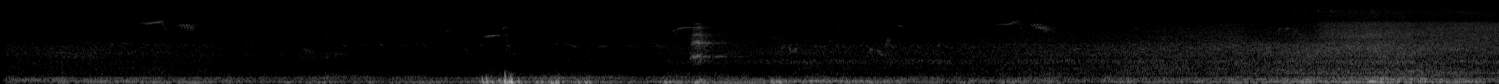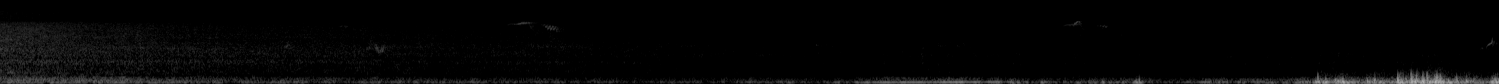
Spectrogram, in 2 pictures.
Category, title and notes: Soundscapes > Urban
sitting by the Virgin Mary statue at Our Lady Queen of Peace in Pitman, New Jersey 2025 05 13-12 49 49
Recorded while sitting by the Virgin Mary statue at Our Lady Queen of Peace in Pitman, New Jersey.
field-recording, outside, suburban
